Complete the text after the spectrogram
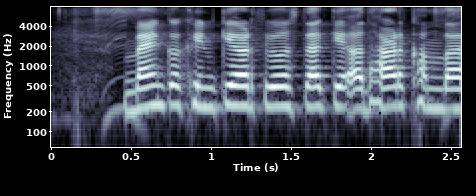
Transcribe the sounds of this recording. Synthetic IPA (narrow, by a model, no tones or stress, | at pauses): bɛ̃ːŋkəkʰɪnkeɐɾt̪ʰəʋjɐʋəst̪ʰakeɐd̪ʱaːɽkʰɐ̃mba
